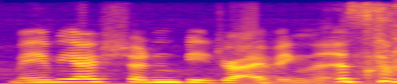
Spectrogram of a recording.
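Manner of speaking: normal talking voice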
